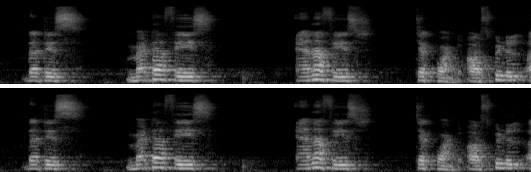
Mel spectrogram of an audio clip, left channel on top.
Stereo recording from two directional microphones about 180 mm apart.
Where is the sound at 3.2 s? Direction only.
10° left (ahead or behind).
